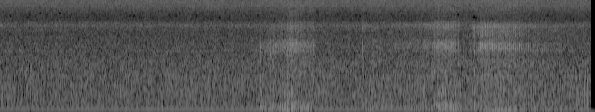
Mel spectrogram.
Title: sleeping, snoring, dreaming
